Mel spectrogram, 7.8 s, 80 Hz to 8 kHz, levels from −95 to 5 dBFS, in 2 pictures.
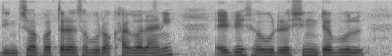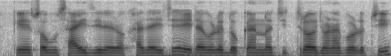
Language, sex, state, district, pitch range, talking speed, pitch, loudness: Odia, male, Odisha, Malkangiri, 130-145 Hz, 145 wpm, 135 Hz, -19 LUFS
